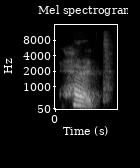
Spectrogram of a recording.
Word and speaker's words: heard: And the past is heard. Entonces, si no me pronuncias bien la vocal ahí, me puedo confundir entre presente y pasado.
